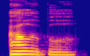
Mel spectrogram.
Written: alible

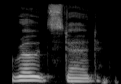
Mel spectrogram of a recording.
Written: roadstead

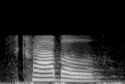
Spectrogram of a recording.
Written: scrabble

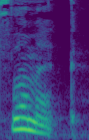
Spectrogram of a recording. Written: slummock

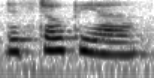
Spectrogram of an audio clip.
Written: dystopia

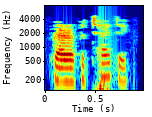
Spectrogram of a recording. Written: peripatetic

